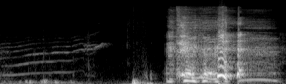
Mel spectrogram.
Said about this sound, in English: Kitty, don't rub against the mic.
